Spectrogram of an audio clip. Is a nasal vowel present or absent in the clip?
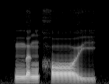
absent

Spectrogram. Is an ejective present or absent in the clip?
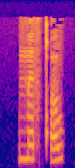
present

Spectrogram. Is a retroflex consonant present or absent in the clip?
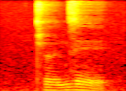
absent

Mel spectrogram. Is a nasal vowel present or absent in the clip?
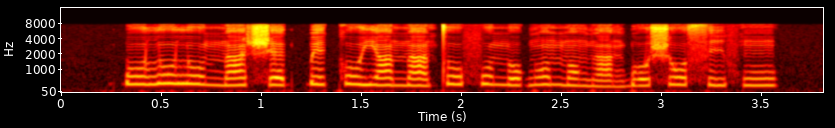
present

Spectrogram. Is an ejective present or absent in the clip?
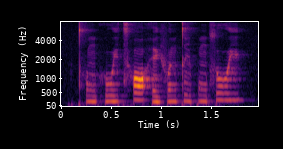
absent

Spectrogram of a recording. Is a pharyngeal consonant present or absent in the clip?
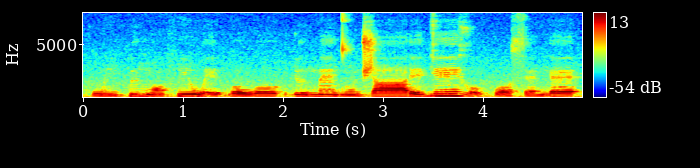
absent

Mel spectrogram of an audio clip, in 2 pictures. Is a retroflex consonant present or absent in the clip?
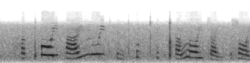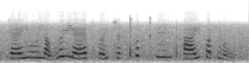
absent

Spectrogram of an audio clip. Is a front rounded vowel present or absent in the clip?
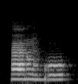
absent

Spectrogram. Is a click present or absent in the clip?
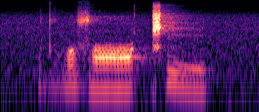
present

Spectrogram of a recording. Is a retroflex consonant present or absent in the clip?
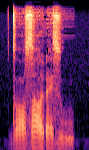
present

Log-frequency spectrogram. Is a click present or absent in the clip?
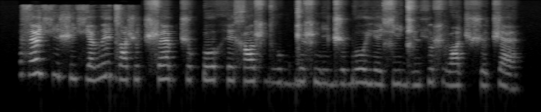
absent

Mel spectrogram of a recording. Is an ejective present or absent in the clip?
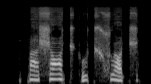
present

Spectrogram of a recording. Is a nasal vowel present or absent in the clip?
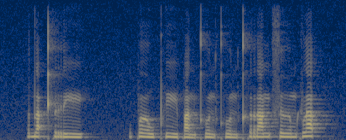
absent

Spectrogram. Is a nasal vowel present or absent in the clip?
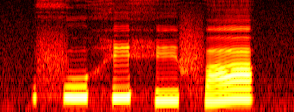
absent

